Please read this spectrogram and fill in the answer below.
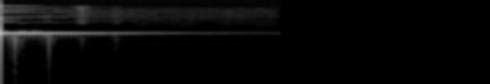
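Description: Electronic ding sound effect: a single high chime that starts sharply and fades out within about a second.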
